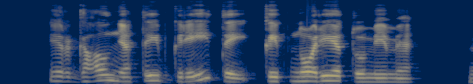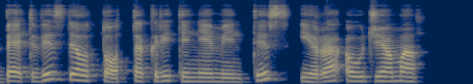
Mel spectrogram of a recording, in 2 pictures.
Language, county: Lithuanian, Utena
